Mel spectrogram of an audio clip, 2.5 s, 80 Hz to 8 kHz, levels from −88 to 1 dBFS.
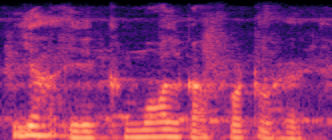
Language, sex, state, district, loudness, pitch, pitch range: Hindi, male, Uttar Pradesh, Lucknow, -18 LUFS, 140 Hz, 135-155 Hz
